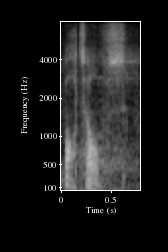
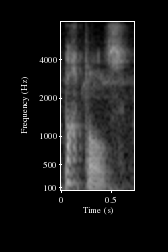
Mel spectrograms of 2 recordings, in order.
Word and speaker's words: Botolph's: name of the village incidentally phonetic spellings show that the name was formerly pronounced Bots or botles not Botts as we know it today now Helen one of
